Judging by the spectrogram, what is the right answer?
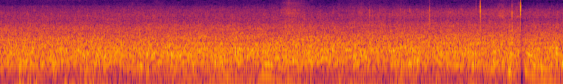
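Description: Steady rushing of running water, with a few short sharp ticks near the end.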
